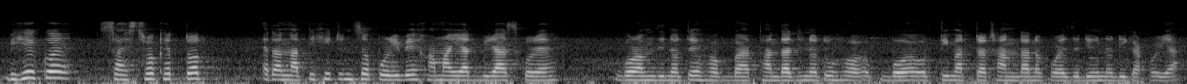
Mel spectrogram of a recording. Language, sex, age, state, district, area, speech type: Assamese, female, 45-60, Assam, Majuli, rural, spontaneous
